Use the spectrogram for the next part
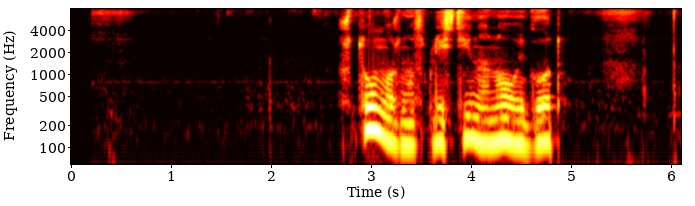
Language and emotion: Russian, sad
